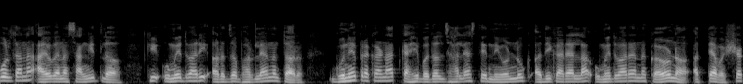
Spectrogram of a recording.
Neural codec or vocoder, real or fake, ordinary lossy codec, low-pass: none; real; none; 7.2 kHz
